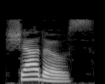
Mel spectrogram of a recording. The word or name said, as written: shadows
